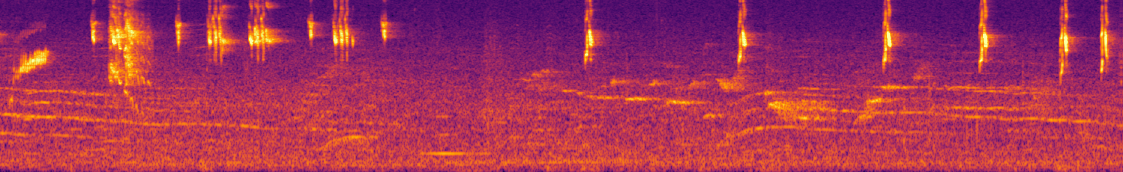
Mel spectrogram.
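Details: Long-tailed shrike, known in Indonesia as cendet, singing actively: a series of sharp, very high, click-like notes in short bursts at irregular intervals, some with fainter lower whistled phrases between them, over steady background hiss.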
